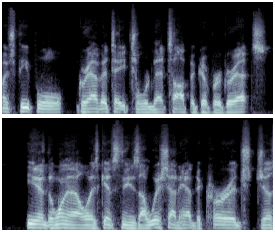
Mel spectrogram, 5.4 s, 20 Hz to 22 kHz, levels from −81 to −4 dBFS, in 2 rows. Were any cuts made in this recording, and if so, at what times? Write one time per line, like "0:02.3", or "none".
none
